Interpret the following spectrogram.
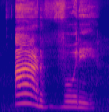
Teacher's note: nesse caso é a antepenúltima sílaba a sílaba mais forte a sílaba tônica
